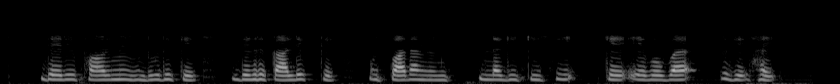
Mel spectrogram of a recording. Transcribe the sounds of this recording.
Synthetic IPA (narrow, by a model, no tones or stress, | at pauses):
ɖeːɾipʰaːɾmɪŋɡd̪uːd̪ʱke | d̪ɪɡɾkaːlɪkːe | ʊt̪paːd̪ən | ləɡikɪsi | keʔeːɡoːbə | ɾɡehɛi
